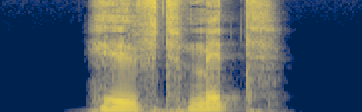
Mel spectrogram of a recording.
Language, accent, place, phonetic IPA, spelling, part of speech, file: German, Germany, Berlin, [hɪlft ˈmɪt], hilft mit, verb, De-hilft mit.ogg
- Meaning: third-person singular present of mithelfen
